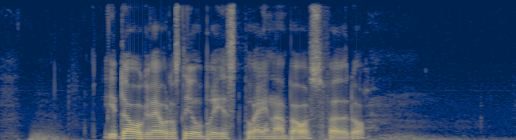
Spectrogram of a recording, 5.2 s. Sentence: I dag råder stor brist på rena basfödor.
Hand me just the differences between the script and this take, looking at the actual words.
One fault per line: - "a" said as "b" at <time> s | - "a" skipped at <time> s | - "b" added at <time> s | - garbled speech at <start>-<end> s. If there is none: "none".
none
